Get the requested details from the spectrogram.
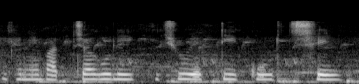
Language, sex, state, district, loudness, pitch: Bengali, female, West Bengal, Alipurduar, -15 LUFS, 150 Hz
